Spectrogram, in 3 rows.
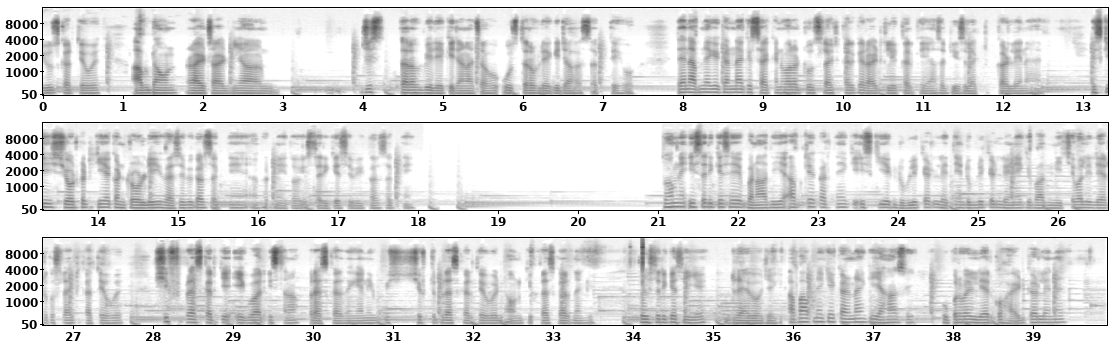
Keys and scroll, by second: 0.9 Up, 1.5 Right, 2.3 Right, 2.8 Right, 3.4 Right, 4.2 Up, 5.5 Left, 19.2 v, 19.4 shift+Down, 19.5 shift+Left, 20.1 shift+Left, 20.3 shift+Right, 20.8 ctrl+d, 24.6 ctrl+j, 28.3 shift+Down.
